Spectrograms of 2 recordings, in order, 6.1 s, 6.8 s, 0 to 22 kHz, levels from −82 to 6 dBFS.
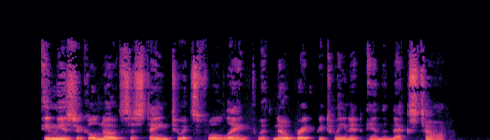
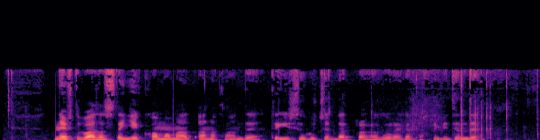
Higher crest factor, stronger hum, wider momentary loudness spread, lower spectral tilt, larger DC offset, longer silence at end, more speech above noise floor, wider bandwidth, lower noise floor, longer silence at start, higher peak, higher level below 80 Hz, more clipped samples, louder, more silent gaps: second, 18 dB vs 24 dB; neither; second, 9 LU vs 15 LU; about the same, -4 dB/octave vs -5 dB/octave; neither; first, 0.55 s vs 0.4 s; about the same, 32 dB vs 30 dB; first, 16 kHz vs 12 kHz; about the same, -53 dBFS vs -55 dBFS; first, 0.5 s vs 0.1 s; about the same, -4 dBFS vs -4 dBFS; about the same, -60 dBFS vs -56 dBFS; neither; first, -20 LUFS vs -26 LUFS; neither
